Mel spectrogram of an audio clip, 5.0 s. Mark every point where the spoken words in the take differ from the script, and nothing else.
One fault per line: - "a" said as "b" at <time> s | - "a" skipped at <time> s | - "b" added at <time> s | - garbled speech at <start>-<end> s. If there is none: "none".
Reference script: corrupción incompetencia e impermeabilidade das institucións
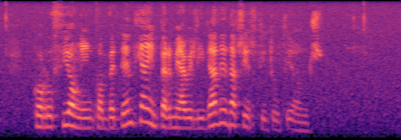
none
